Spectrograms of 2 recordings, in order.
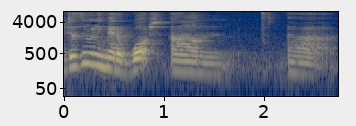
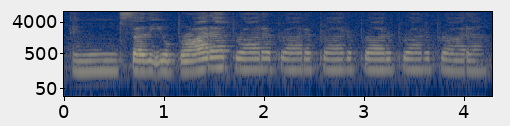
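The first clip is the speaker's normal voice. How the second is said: soft, hushed meditation voice with long pauses; guided meditation; 10 dB quieter than usual. Acted. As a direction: ease the listener gently inward, much softer.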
